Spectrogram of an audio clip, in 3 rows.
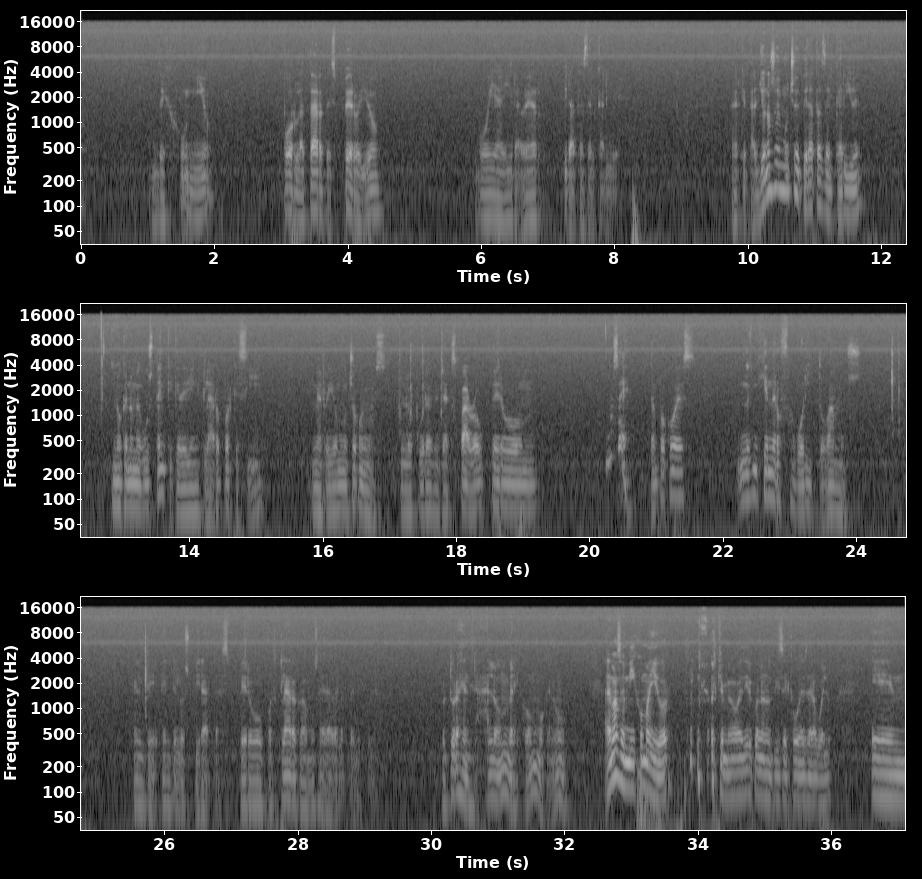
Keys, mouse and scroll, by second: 0.6-5.5 drag, 5.9 click, 6.3 click, 6.6 click, 7.8 click, 8.6 click, 9.4-16.5 drag, 17.1 KP_Subtract, 18.1-21.7 middle drag, 22.1 middle click, 24.5 f, 25.2 click, 25.8-27.3 ctrl+drag, 27.3-30.1 ctrl+drag, 30.2-32.6 ctrl+drag, 33.2-35.7 drag, 35.8-37.1 drag.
